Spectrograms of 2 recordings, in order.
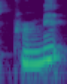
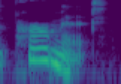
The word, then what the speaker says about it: permit: So one is permit me and the other one is a permit, like a driver's permit, okay? So the rule here is to stress the second syllable in the verbs and the first syllable in the nouns.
